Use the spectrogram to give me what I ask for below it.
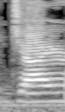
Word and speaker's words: gyre: For example, if the G's in here, these two words on the second line, are pronounced hard, gyre and gimble, then it's alliterative with brillig, borogoves, and outgrabe. But if they were pronounced with the soft G, gyre and gimble, like J, then they would not be the same sound.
